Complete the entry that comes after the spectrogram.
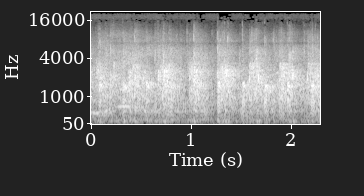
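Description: A crowd breaks into a round of applause, dense overlapping claps forming a steady, loud wash of noise that swells in slight waves throughout.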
